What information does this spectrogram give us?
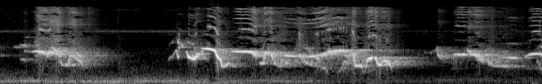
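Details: Black-naped oriole of the big-bodied Sumbawa kind in song: a low buzzy opening, then a sustained string of mellow whistled notes wavering up and down with scratchy overtones, ending in another whistled phrase.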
